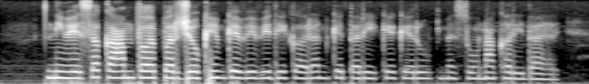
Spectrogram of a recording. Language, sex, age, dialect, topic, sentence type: Magahi, female, 18-24, Southern, banking, statement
